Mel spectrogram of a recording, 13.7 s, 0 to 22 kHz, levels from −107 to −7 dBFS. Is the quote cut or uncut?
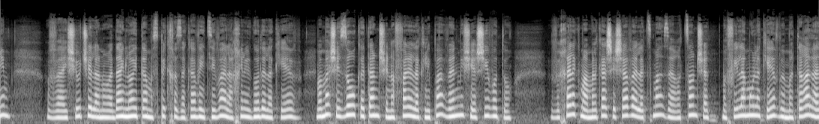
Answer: cut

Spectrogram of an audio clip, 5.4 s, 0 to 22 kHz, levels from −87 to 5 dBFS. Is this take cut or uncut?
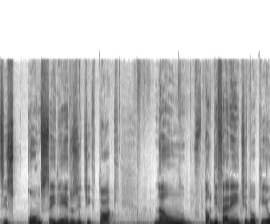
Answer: cut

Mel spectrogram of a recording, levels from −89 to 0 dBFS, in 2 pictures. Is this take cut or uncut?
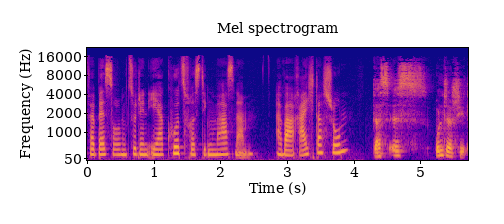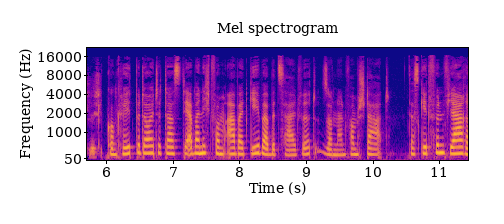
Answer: cut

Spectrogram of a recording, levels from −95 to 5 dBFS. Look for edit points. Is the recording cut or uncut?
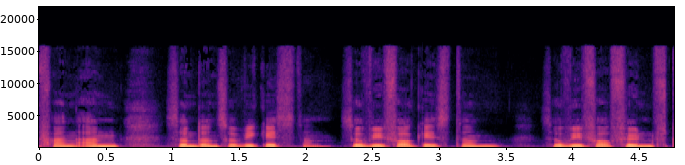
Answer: cut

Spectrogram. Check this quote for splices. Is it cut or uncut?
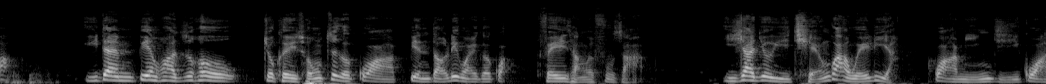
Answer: cut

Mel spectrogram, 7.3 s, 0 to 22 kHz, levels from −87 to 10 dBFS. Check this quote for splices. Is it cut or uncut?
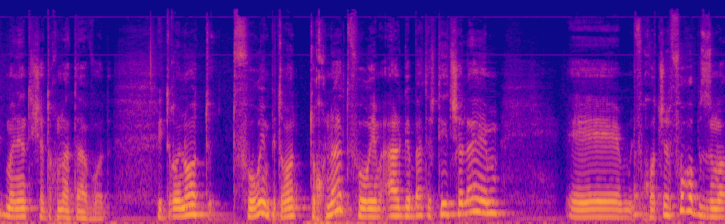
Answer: cut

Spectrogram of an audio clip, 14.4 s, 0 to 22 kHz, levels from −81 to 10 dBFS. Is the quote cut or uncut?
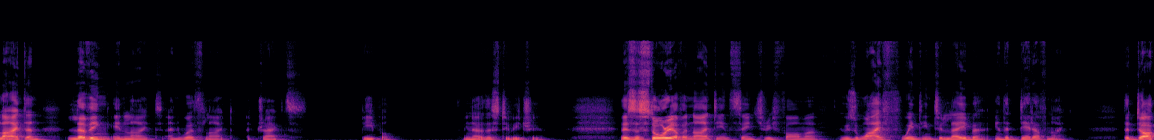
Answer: uncut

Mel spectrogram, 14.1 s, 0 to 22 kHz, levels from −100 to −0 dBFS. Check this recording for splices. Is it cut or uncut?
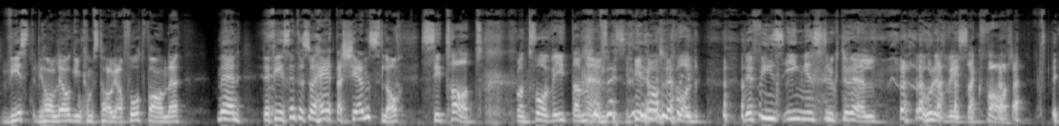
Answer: uncut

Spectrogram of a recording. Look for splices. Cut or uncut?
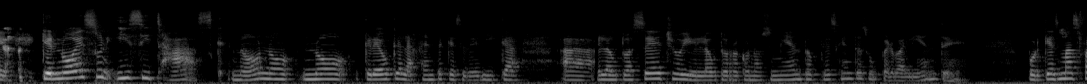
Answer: cut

